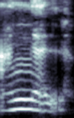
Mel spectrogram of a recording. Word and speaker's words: Engel: dass wir ein E ein offenes e eher wie ein a aussprechen je nach Dialekt stärker und oder schwächer ich zeige dir Beispiele der Engel sprechen wir auf Schweizerdeutsch so aus der Engel der Engel also sowohl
